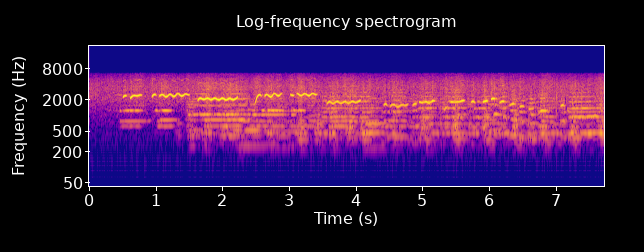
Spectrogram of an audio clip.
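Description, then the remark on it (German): Loud, agitated whistling in quick, warbling bursts and sliding phrases, running almost continuously for several seconds over a steady tonal backing, with no talking. “Endlich erhört sie ihn, aber oh grausames Schicksal, der Ehemann kommt hinzu und pfeift wütend.”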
